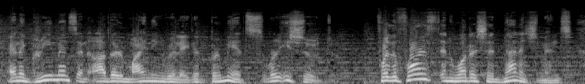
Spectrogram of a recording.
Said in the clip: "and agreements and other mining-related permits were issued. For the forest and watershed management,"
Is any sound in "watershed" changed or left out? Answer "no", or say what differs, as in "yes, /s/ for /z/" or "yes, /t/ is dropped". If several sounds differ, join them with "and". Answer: yes, /s/ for /ʃ/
